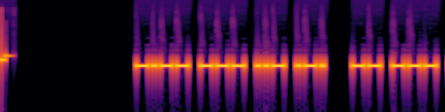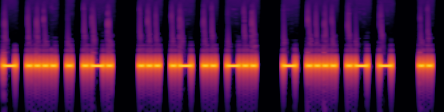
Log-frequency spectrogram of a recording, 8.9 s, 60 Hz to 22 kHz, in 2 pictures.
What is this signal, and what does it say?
Morse code, heard as a keyed tone, about 29 wpm, 700 Hz. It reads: YOUR MOTHER SAID THAT I
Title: Sentences from Top 1000 Words - Review Part 2 - 30wpm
